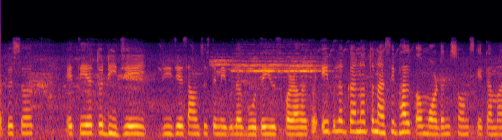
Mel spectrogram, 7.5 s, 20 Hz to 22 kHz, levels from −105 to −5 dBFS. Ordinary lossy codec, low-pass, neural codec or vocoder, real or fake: none; 7.2 kHz; none; real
